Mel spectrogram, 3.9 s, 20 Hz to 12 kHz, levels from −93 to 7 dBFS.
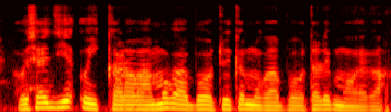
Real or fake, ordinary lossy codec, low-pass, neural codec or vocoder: fake; none; 9.9 kHz; vocoder, 22.05 kHz, 80 mel bands, Vocos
